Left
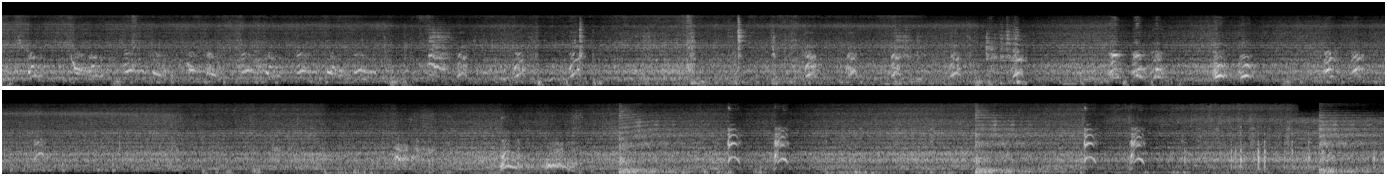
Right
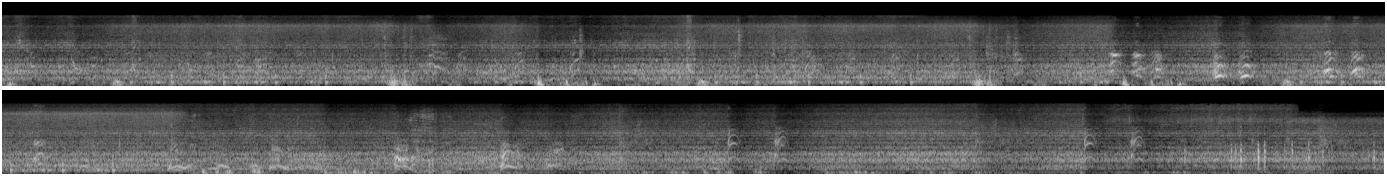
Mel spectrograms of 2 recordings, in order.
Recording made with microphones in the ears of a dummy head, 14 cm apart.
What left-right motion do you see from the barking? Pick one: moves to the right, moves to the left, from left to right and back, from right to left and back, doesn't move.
from left to right and back.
